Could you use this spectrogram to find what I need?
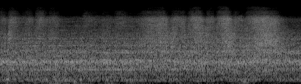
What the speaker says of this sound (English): you see I'm not sanding it crazy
